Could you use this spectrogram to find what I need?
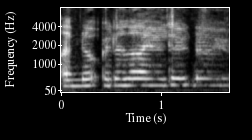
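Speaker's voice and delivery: speaking while yawning. Speaker answering a question on camera at nearly nine p.m., yawning. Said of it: "I'm yawning".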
